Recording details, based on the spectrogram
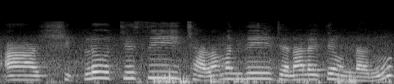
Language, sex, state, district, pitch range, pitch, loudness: Telugu, female, Andhra Pradesh, Visakhapatnam, 210-270 Hz, 245 Hz, -16 LUFS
